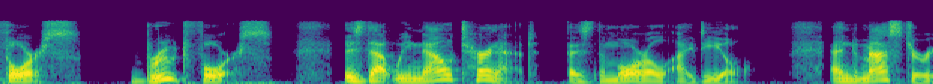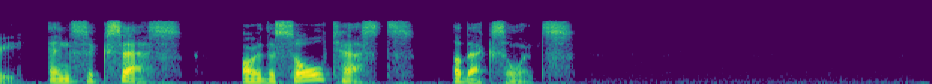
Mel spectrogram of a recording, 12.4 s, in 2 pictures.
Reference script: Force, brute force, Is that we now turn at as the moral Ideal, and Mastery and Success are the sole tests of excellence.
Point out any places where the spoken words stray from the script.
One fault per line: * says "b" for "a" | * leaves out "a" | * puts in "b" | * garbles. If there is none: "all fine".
all fine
